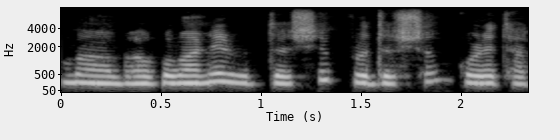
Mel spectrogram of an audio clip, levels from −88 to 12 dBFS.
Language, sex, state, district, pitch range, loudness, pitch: Bengali, female, West Bengal, North 24 Parganas, 215-240 Hz, -18 LUFS, 225 Hz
